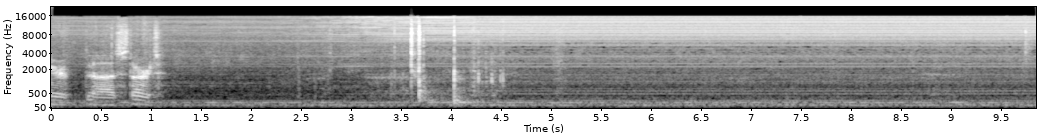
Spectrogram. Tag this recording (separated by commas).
Speech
